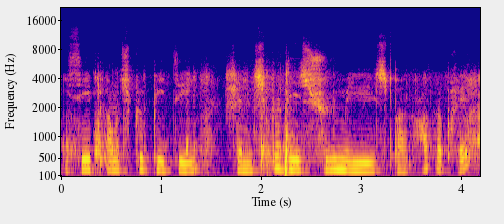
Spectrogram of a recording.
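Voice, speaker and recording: A woman's voice: a little high, level tone, a little fast, heavy background noise. A young woman giving a casual, rambling tour of her home's Christmas decorations, with many fillers. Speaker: vlogger. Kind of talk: casual home tour vlog.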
